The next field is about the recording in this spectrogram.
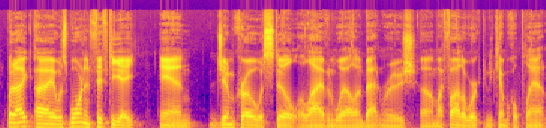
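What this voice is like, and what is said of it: Southern US accent. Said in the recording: “from your accent, we know you're not a Yankee, but a Southerner”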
